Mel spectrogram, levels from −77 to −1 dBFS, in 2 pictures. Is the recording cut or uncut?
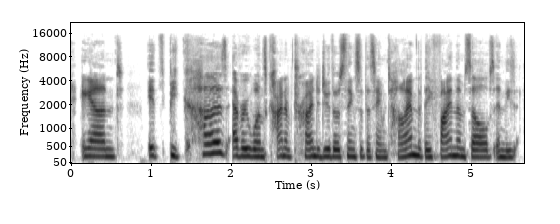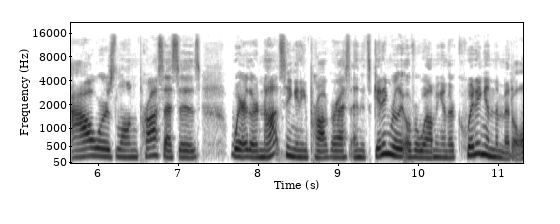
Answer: uncut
